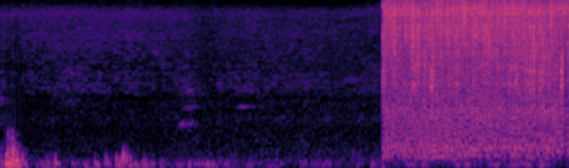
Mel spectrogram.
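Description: Light rain begins falling outdoors over a rural garden: soft patters and a few faint thuds at first, then a sudden, steady hiss of rain on surfaces that carries on to the end.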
